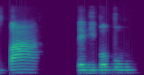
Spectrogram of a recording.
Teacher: Tem bilabial, os dois lábios, eles tocam nos dois lábios.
